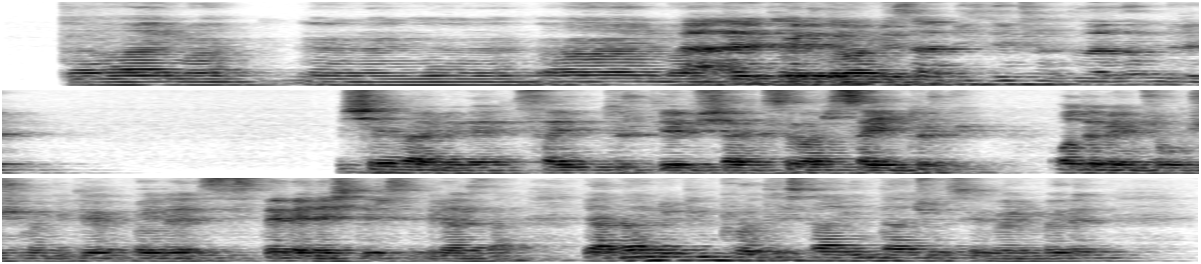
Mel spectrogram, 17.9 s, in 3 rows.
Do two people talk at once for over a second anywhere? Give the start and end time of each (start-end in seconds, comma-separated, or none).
3.4-4.6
